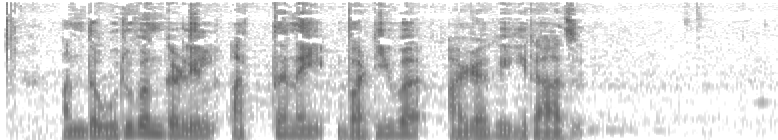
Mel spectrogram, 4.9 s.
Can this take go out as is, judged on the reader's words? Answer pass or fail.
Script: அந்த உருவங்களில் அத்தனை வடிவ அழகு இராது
pass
